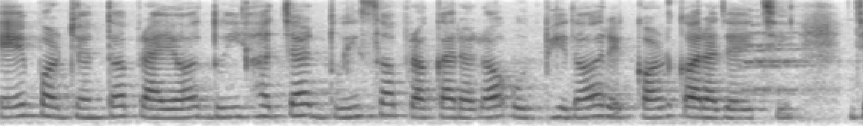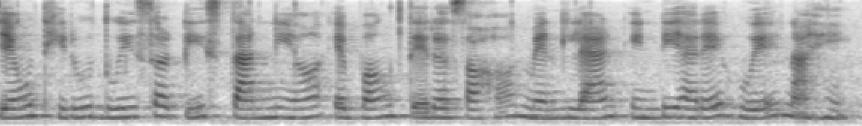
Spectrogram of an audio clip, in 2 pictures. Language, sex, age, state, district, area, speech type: Odia, female, 30-45, Odisha, Jajpur, rural, read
